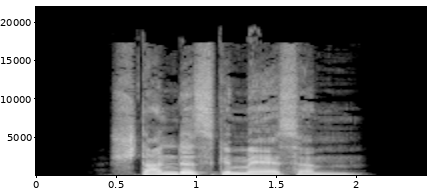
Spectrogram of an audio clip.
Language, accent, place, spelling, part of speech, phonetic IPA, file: German, Germany, Berlin, standesgemäßem, adjective, [ˈʃtandəsɡəˌmɛːsm̩], De-standesgemäßem.ogg
- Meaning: strong dative masculine/neuter singular of standesgemäß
